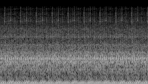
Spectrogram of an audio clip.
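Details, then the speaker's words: 2002 Ford F250 7.3 diesel with a no-start-when-hot problem, run cold with the valve cover off to check for oil leaking around the injector bodies: steady, even clatter at idle with a regular low throb and no misses or knocks. Nothing abnormal found; normal cold idle. "situation normal as best as I can see. There's nothing that looks to be coming up and around the injector bodies. All I can tell is everything looks pretty normal. Of course, it's not warm."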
